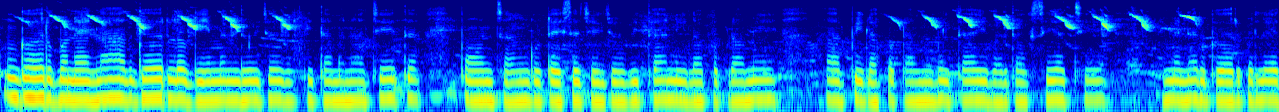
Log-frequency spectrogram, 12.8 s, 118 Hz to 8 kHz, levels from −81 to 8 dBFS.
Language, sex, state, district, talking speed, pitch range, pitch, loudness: Halbi, female, Chhattisgarh, Bastar, 165 wpm, 185-195 Hz, 190 Hz, -29 LUFS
